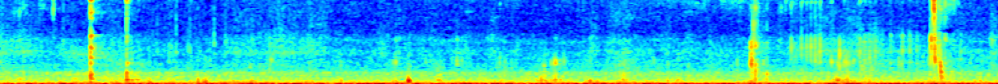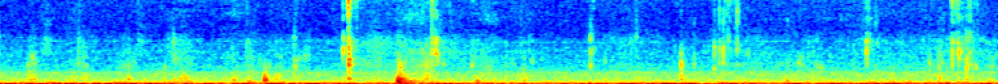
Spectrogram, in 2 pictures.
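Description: Close-miked chewing and wet mouth sounds of eating soft cream cake with chewy tapioca pearls, with scattered sharp clicks as a plastic spoon scoops from the box. A steady low rumble runs underneath.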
